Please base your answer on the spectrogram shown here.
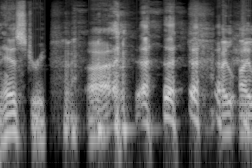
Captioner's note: laughter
